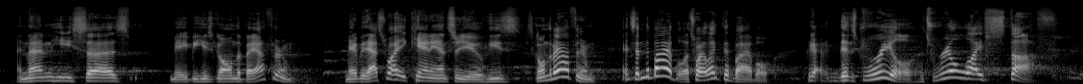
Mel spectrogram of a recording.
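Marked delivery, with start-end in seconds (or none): none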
